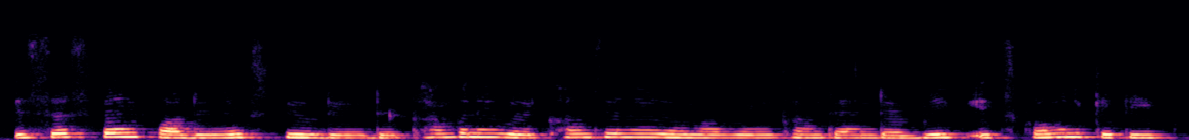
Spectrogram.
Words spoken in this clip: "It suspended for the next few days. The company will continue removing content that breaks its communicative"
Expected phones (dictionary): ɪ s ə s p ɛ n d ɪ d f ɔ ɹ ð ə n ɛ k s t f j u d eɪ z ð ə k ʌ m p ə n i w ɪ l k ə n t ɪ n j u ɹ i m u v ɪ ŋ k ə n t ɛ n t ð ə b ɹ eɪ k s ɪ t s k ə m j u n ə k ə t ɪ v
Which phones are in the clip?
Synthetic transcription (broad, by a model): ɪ s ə s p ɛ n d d f ɔ ɹ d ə n ɛ k s t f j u d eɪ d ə k ʌ m p ə n i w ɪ l k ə n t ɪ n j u ɹ i m u v ɪ ŋ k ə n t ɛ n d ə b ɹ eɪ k ɪ t s k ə m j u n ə k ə t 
